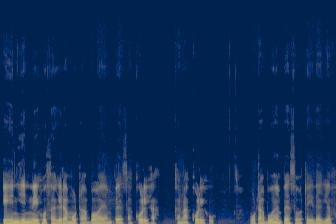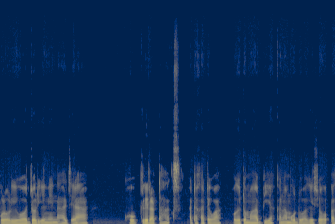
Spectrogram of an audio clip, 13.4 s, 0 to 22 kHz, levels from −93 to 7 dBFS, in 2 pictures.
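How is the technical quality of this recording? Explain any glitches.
The signal stays steady and intact throughout, with no technical glitches to report.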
